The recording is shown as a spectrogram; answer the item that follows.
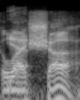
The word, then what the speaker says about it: Elisha: megan versus amigan where it's spelt the same but it's just said differently oh no it's one's an sh and one's a j oh like elisha elisha and elijah yeah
